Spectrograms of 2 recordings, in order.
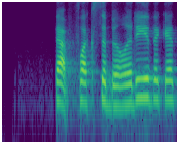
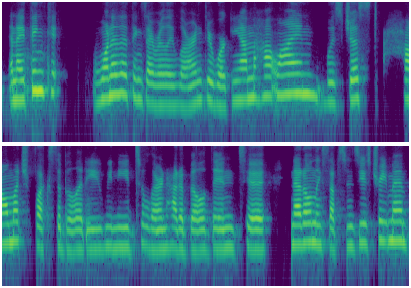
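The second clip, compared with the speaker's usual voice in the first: usual speaking voice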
